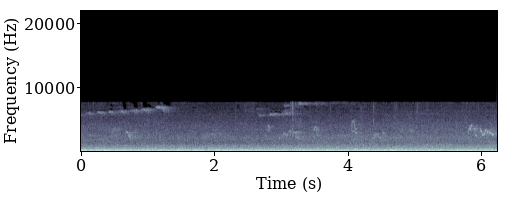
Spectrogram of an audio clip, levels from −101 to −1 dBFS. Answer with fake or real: fake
